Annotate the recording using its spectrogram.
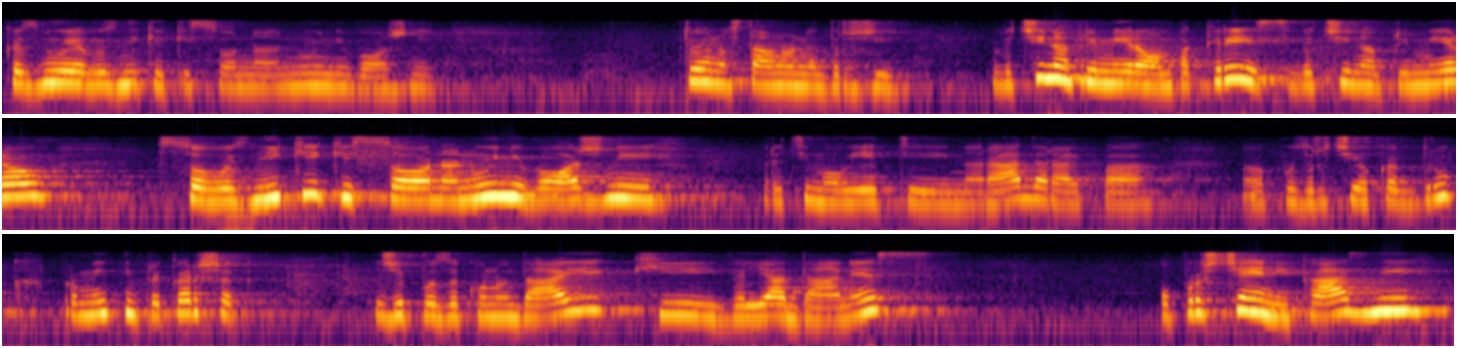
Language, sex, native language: Slovenian, female, Slovenian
